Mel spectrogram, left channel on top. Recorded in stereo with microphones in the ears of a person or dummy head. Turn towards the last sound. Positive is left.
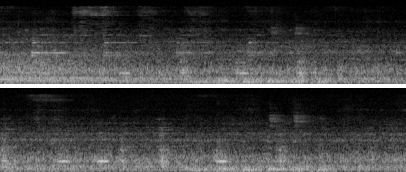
turn(degrees=-80)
